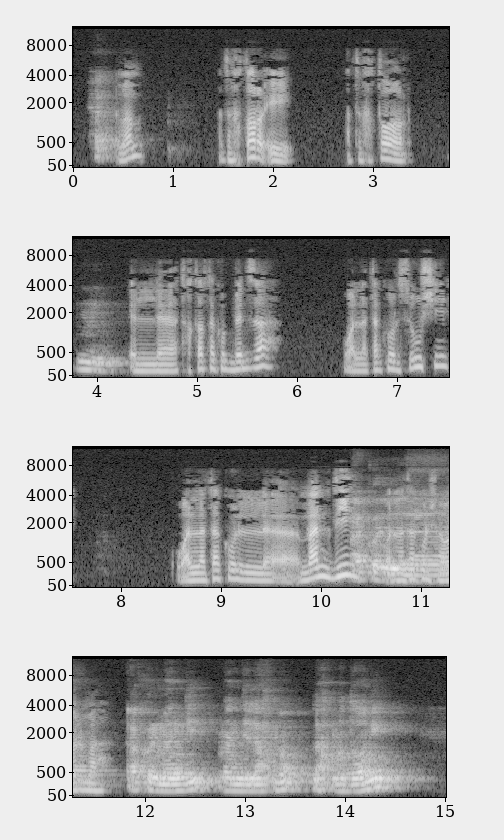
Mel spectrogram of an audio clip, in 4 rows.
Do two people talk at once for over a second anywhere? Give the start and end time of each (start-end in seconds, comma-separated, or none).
10.3-11.5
